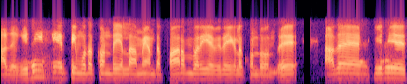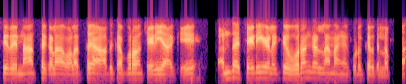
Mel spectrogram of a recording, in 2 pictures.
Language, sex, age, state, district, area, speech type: Tamil, male, 45-60, Tamil Nadu, Pudukkottai, rural, conversation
